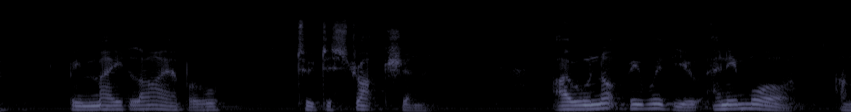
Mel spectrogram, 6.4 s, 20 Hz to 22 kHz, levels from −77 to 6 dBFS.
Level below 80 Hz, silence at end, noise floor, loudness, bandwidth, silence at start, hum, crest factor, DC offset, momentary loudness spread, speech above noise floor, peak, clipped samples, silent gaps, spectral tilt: -82 dBFS; 0 s; -70 dBFS; -47 LUFS; 16 kHz; 0 s; none; 20 dB; under 0.1%; 23 LU; 23 dB; -30 dBFS; under 0.1%; none; -5 dB/octave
